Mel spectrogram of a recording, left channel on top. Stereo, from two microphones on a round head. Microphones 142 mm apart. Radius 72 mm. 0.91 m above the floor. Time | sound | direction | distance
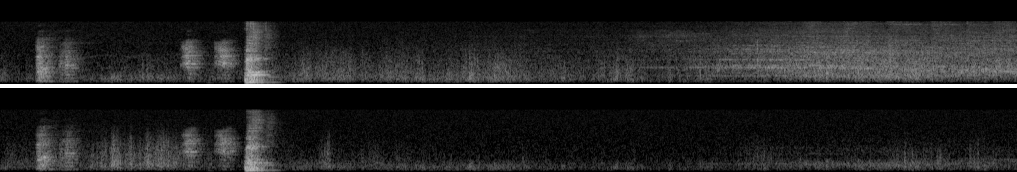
0.3 | laughter | 85° left | 9 m
2.4 | a crack | 60° left (ahead or behind) | 9 m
